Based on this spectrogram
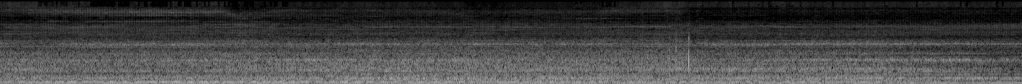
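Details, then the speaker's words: Window air conditioner compressor, low on refrigerant charge, just after startup having sat a while: steady low rough drone with an uneven rattle; lubrication issue suspected. Rough compressor noise at startup. "Yeah, I think it's got a lubrication issue. That's what that sounds for. I'm pretty sure that is pointing to a lubrication issue."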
